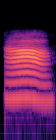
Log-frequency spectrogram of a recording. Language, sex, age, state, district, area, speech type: Odia, female, 45-60, Odisha, Angul, rural, conversation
